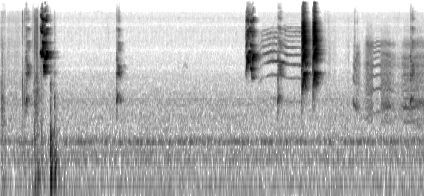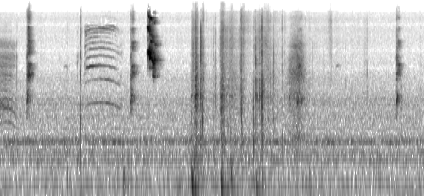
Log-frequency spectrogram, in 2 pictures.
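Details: Abandoned kitten, rescued in September, calling for food with a string of short squeaky cries, several harmonic meows bending down in pitch, and sharp high chirps spread unevenly over the stretch, with soft clicks and a low steady hum behind.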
